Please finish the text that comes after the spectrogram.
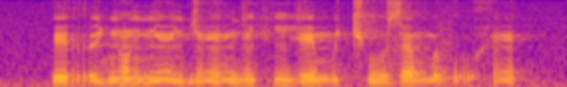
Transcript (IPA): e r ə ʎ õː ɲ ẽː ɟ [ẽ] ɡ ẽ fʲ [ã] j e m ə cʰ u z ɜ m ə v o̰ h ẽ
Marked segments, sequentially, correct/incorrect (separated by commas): incorrect, incorrect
